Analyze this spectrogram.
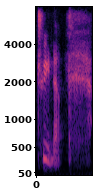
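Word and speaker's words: Tríona: Spelled Triona, but pronounced Trina.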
